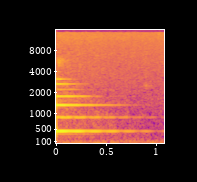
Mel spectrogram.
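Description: One plucked ukulele note on the G string at the second fret sounds alone, bright at the attack and fading steadily over about a second.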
